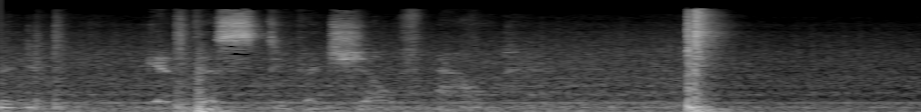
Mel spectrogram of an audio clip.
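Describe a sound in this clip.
A wooden panel knocks and thumps under pressure.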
